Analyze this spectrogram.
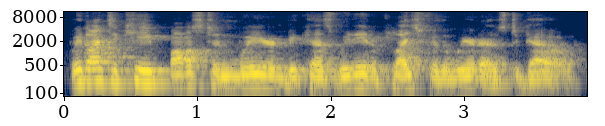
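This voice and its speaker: A woman co-host with a low voice, slow and dry in her wry remarks. Her voice swoops widely in pitch and sounds bright. The sound is roomy and echoey. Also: lively intonation. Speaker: show co-host. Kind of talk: casual talk show chat.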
